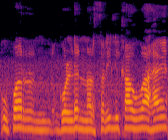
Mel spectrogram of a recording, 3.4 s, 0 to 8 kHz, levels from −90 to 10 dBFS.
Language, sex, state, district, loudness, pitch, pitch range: Hindi, male, Bihar, West Champaran, -17 LUFS, 165 Hz, 155-175 Hz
